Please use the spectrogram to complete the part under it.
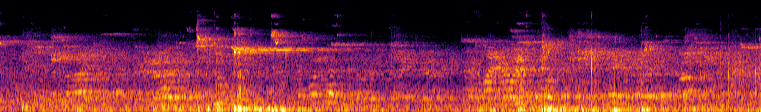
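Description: Young men call out to each other across the gym.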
